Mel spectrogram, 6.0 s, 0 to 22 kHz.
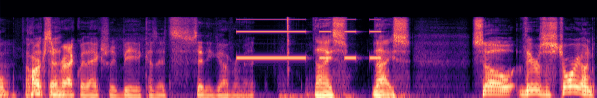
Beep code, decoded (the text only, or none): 1 long, 3 short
